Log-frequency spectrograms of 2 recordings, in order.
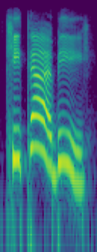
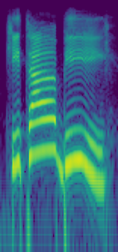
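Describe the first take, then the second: The two takes are said the same way.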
